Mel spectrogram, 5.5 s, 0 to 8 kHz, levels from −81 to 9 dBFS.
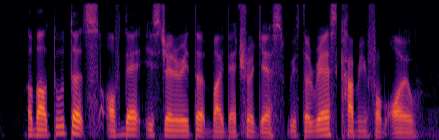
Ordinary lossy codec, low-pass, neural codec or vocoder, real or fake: none; 7.2 kHz; none; real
